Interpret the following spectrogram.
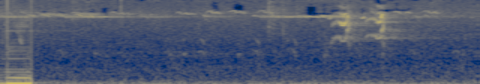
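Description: A short, loud, low-pitched sound at the very start, followed by faint high chirps near the end over a steady low background hiss.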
